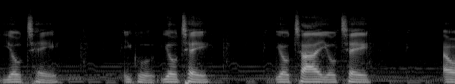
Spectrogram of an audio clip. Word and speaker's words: Yotei: Oh, and it's pronounced Yōtei.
